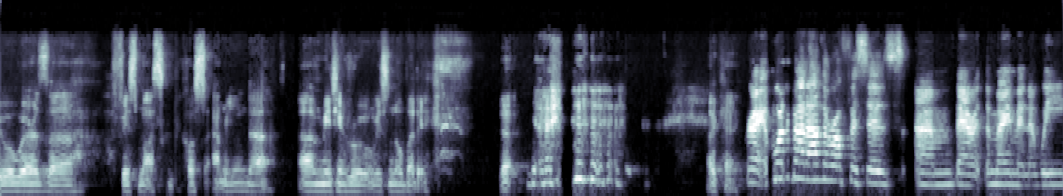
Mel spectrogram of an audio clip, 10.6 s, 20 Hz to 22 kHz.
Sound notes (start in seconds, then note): 5.4 chuckles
